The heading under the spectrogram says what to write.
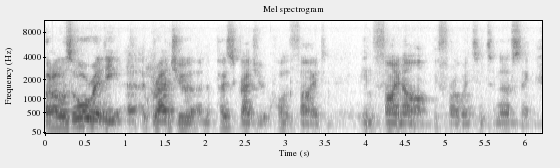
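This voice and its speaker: A man speaks at a moderate pace with a southern English accent and a medium pitch. His pitch varies in an ordinary way, and there is noticeable background noise. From southern England. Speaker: nurse, healthcare speaker. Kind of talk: talk to live audience.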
